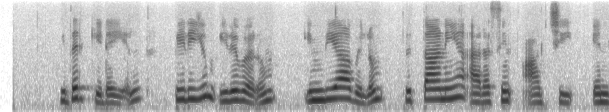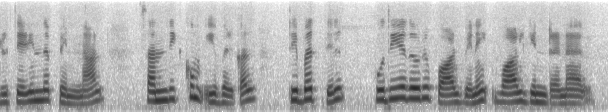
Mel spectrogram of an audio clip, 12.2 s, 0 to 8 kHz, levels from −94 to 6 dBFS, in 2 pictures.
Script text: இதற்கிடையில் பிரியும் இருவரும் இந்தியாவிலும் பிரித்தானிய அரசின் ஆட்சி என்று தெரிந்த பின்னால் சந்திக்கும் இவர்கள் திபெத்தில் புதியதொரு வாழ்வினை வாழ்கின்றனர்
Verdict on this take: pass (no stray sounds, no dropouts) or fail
pass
